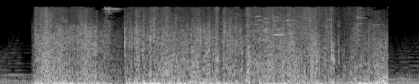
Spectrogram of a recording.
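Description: Dense, sustained volley of gunfire in an action film, a continuous loud barrage of shots and booms that starts abruptly and cuts off near the end, with no talk.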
